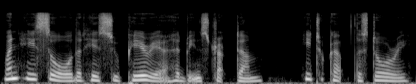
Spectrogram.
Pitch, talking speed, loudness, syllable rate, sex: 185 Hz, 215 wpm, -19 LUFS, 4.8 syllables/s, female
